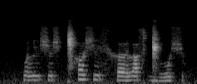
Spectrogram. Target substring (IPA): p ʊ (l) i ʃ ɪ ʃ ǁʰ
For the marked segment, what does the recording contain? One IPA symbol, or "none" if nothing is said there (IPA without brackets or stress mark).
l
